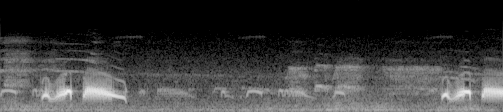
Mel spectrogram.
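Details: Spotted dove urging coo (thúc gù): a quick wavering note and long falling coo, then a stretch of faint low cooing and distant calls before another loud double coo and drawn-out coo.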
